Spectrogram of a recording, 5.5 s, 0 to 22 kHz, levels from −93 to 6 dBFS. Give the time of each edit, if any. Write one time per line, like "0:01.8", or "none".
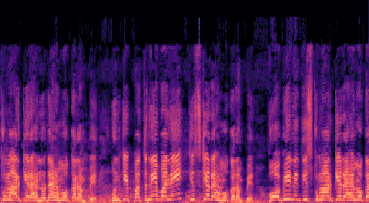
none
